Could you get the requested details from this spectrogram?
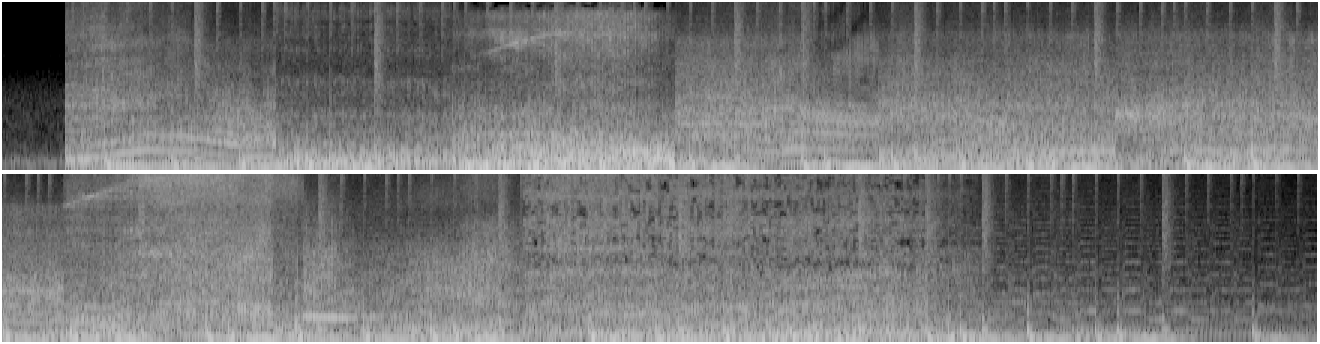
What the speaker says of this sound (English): I drive the new Ferrari Roma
